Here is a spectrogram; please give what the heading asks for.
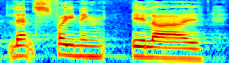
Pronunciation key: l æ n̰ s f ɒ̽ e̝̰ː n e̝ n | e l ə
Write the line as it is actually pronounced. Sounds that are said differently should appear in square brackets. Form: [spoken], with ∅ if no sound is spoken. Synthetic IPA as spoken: l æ n̰ s f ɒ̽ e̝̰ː n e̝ [ŋ] | e l [ɐ]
